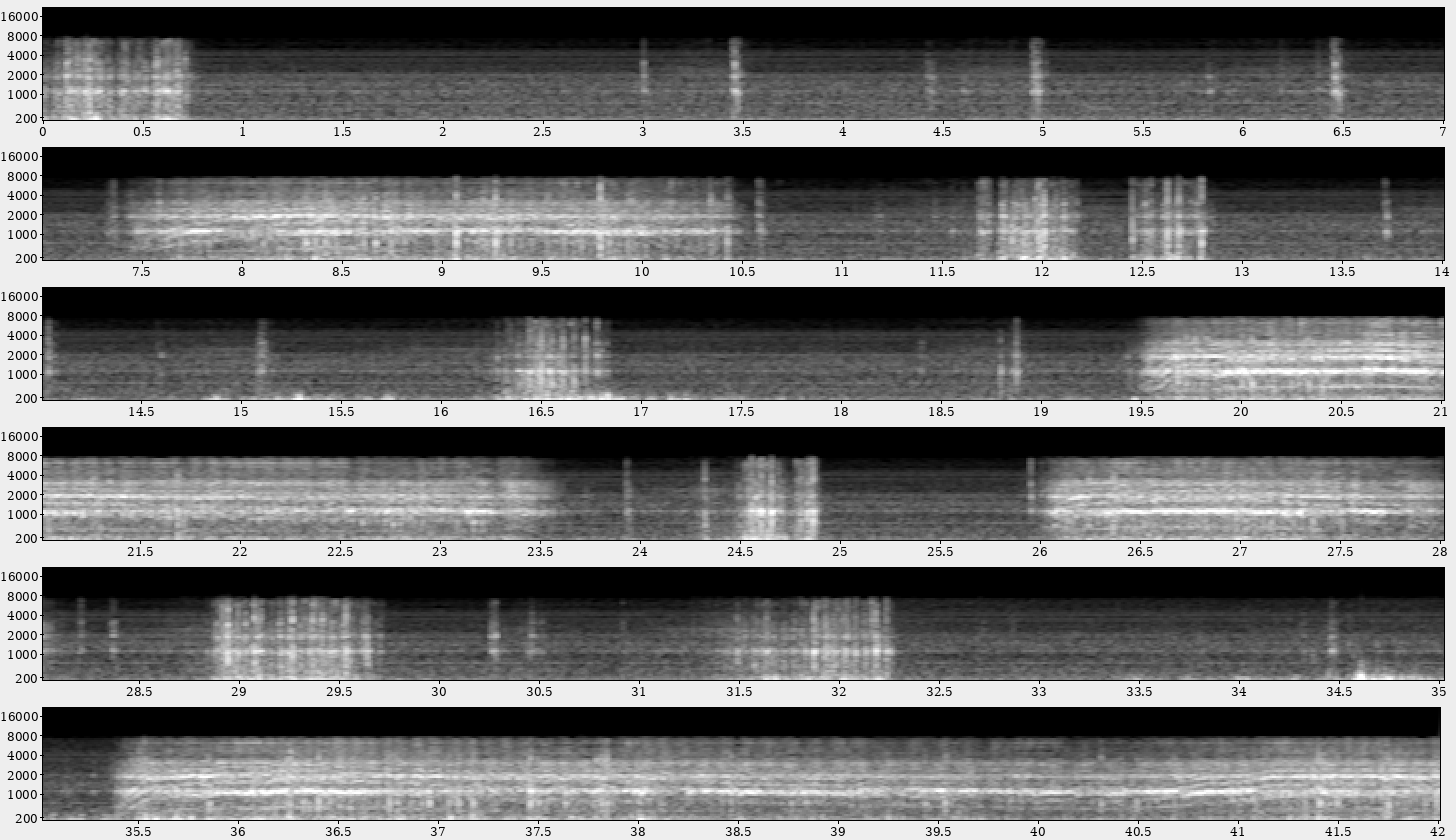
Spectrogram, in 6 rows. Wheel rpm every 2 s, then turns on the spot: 20, 0, 0, 20, 110, 30, 0, 0, 10, 20, 130, 90, 10, 100, 10, 10, 0, 30, 120, 90, 90.
0-2 16-18 28-30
